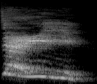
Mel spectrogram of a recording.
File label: Attack Normal Soldier Female, Battle Barks; Sinecure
